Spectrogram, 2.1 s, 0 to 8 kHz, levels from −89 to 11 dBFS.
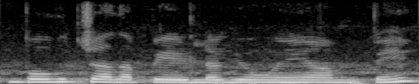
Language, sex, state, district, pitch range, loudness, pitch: Hindi, female, Punjab, Pathankot, 220-250 Hz, -13 LUFS, 230 Hz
